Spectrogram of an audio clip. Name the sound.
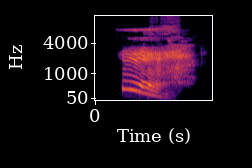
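a person yawning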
